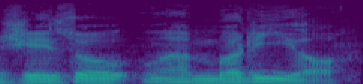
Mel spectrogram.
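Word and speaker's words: Jesús Murillo: Mexico's Attorney General, correct me if my pronunciation is wrong, Jesus Murillo, right?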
